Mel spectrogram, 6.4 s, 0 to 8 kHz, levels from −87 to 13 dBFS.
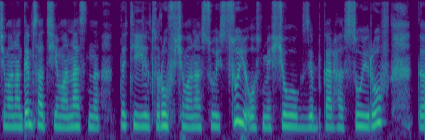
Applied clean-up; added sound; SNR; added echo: none; none; none; none.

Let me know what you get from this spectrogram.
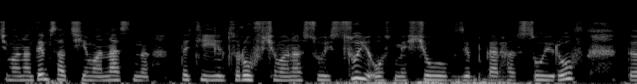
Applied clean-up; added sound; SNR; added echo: classical method spectral subtraction.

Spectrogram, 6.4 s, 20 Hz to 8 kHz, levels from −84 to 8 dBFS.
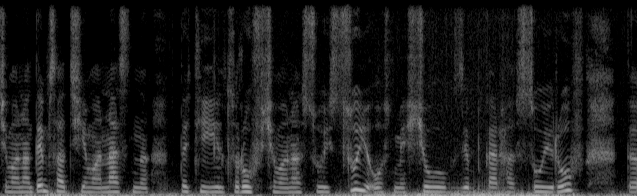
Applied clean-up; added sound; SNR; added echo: none; Wind; -2 dB; none.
